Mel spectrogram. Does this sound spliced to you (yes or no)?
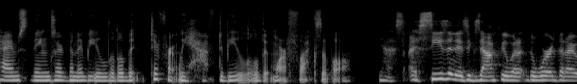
no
